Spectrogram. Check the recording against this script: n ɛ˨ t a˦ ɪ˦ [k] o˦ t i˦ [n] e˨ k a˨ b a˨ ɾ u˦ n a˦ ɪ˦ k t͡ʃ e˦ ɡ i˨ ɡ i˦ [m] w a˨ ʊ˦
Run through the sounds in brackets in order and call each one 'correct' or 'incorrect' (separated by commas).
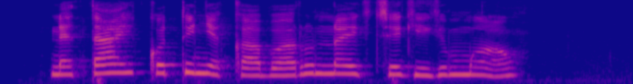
correct, incorrect, correct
